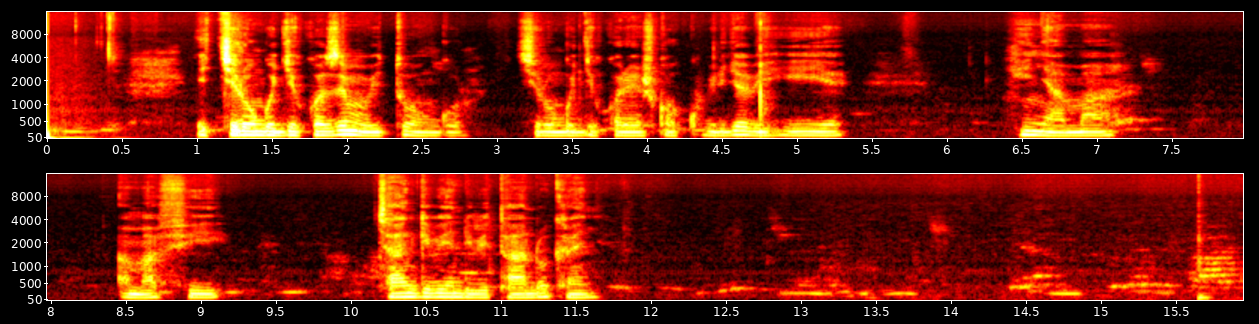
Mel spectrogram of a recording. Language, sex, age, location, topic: Kinyarwanda, male, 18-24, Kigali, health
